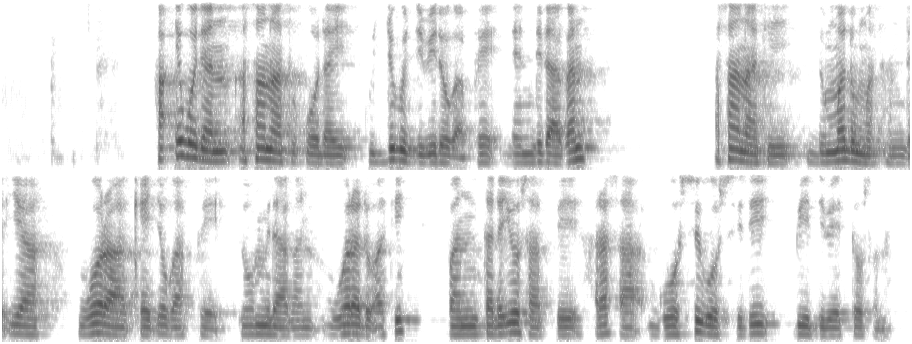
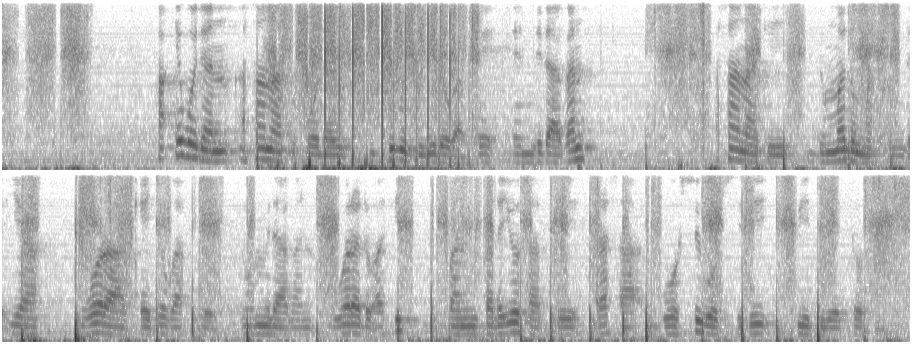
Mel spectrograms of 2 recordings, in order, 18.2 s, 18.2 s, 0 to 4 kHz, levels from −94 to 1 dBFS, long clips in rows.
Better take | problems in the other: first | background sound (Writing); 3 dB above the speech

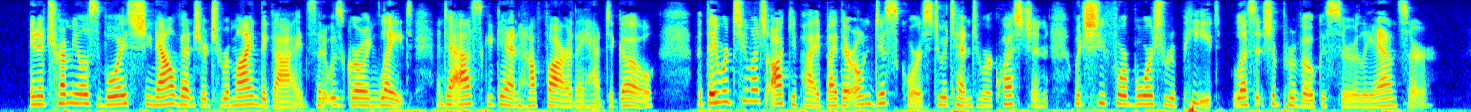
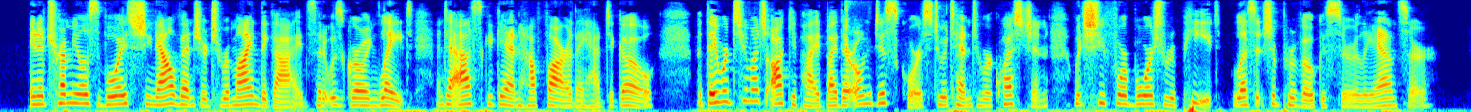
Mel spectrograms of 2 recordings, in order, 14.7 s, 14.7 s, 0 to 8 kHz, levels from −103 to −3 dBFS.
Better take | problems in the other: first | noise reduction (neural mask model Resemble Enhance denoiser)

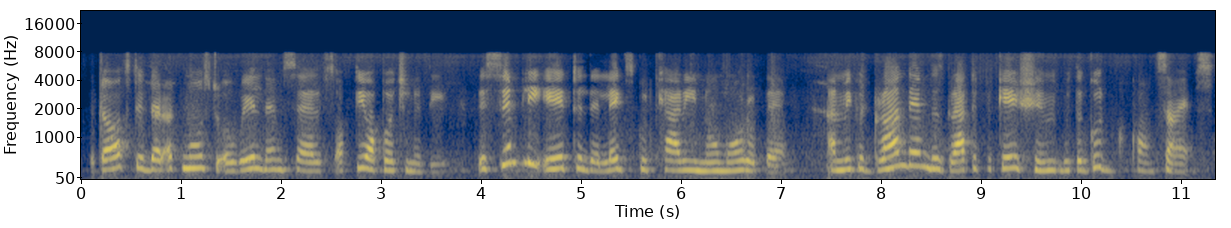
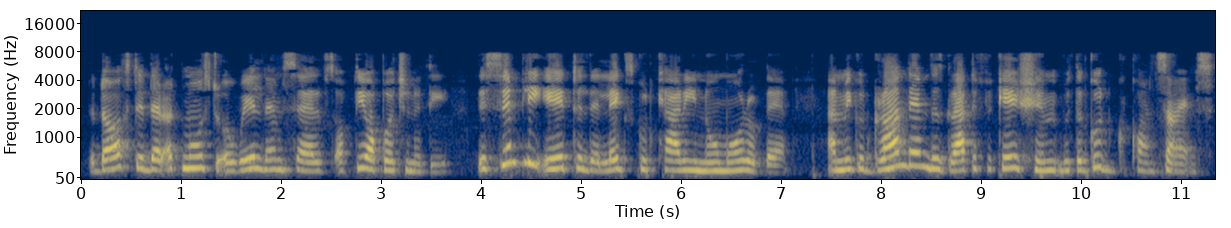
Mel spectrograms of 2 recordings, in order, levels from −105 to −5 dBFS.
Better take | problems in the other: second | noise reduction (neural separator model SepFormer DNS4)

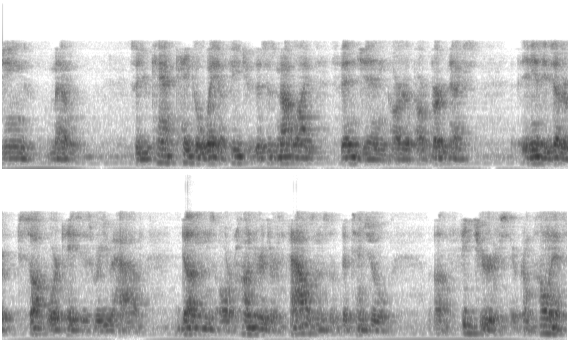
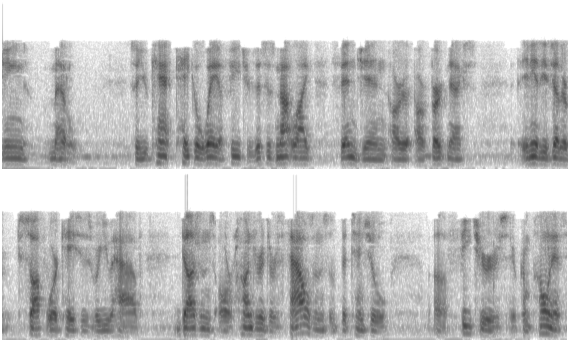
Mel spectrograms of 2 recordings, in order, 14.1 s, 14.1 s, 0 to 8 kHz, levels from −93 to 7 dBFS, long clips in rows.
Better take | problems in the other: second | room echo; dies away in 0.7 s

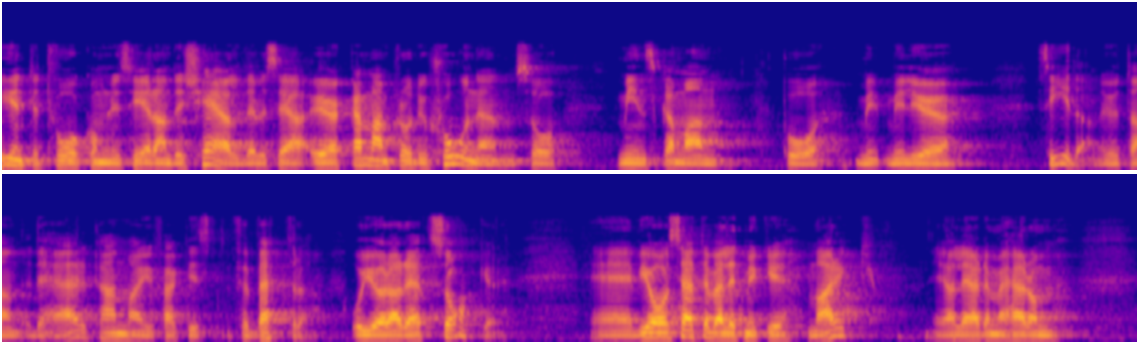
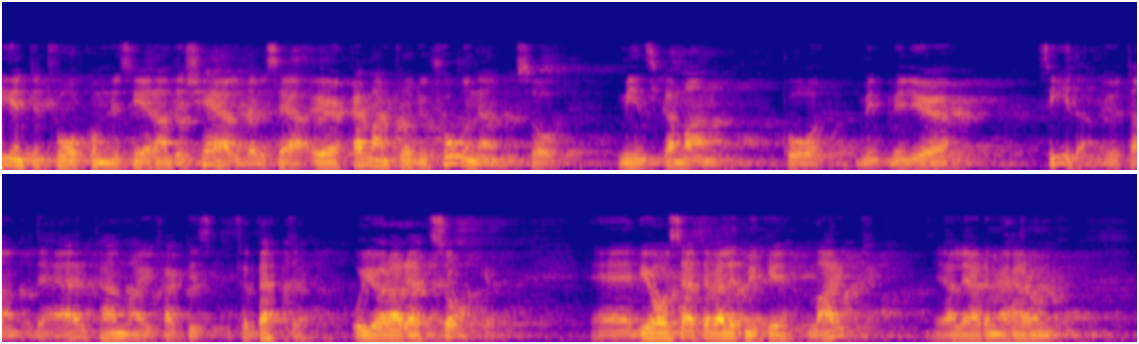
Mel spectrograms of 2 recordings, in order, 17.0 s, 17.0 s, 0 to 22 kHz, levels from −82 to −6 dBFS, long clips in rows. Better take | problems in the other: first | room echo; dies away in 2 s

